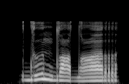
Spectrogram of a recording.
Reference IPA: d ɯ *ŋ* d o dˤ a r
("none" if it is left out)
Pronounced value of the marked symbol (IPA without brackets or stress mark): n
